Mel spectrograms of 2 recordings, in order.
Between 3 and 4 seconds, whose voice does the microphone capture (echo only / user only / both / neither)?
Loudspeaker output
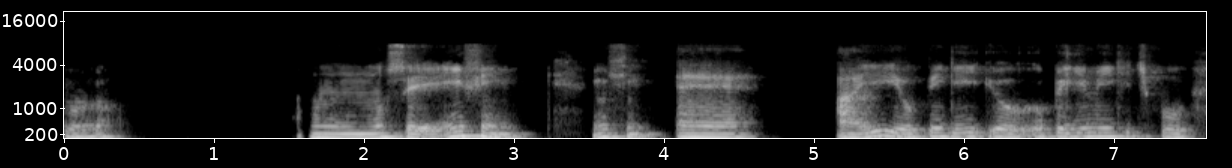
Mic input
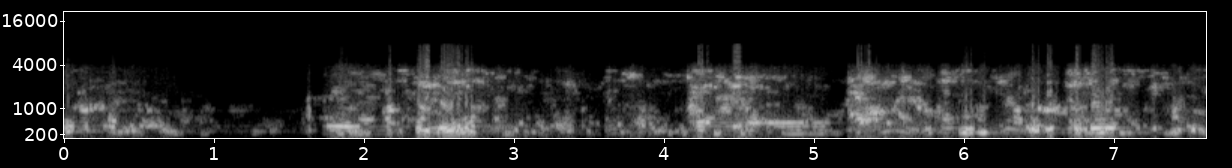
echo only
